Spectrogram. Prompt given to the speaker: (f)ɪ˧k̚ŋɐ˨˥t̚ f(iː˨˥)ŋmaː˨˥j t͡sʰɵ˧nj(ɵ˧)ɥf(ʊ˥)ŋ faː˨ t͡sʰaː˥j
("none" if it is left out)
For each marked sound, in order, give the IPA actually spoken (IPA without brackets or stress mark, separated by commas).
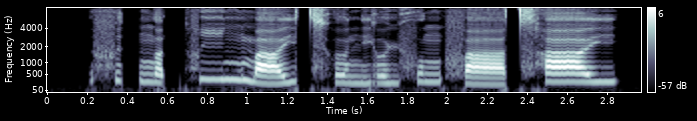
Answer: f, iː˥, ɵ˧, ʊ˥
